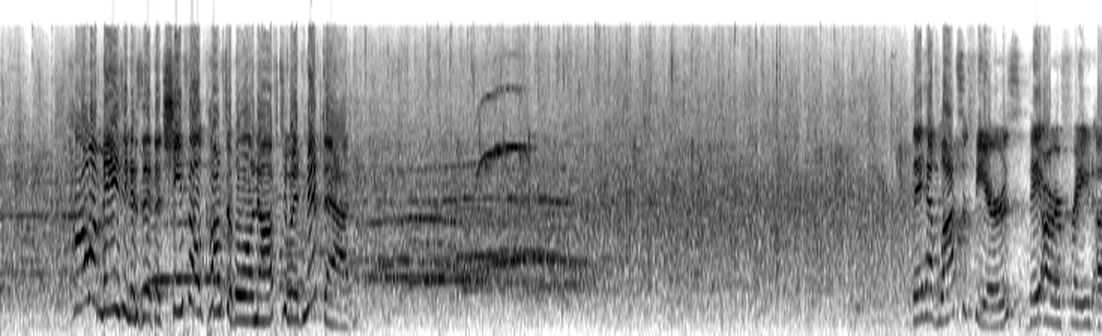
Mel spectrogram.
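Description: A crowd of young people cheers and whoops loudly.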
